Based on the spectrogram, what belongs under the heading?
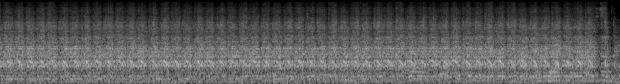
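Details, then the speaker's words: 1967 Triumph Spitfire Mk II: a rapid, even starter churn of about three beats per second that never catches. Pump assumed dead, a cranking no-start from a failed mechanical fuel pump. "So I'm assuming that that pump is probably dead."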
